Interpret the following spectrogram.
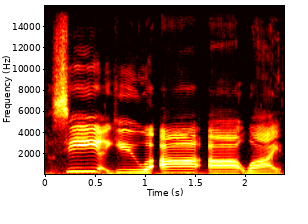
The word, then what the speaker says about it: Curry: You can say Curry. It's how it's pronounced. C U R R Y Curry.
